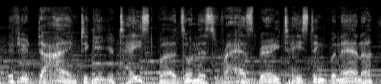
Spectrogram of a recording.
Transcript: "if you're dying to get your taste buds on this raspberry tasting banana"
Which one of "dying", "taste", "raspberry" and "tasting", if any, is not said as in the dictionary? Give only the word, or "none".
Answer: none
